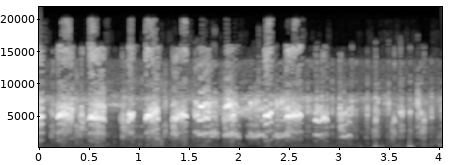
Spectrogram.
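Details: Swiftlets repeat short, bright, high chirps about four times a second in a fairly even rhythm over a faint background hum.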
